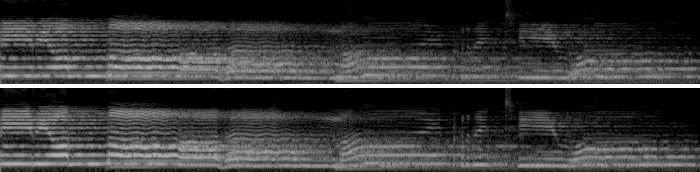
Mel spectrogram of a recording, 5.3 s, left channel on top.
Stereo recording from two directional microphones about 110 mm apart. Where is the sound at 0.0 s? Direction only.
35° right (ahead or behind).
